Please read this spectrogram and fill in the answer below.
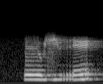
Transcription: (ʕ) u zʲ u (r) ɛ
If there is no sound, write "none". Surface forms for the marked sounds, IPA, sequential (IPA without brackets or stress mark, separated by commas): ʕ, r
